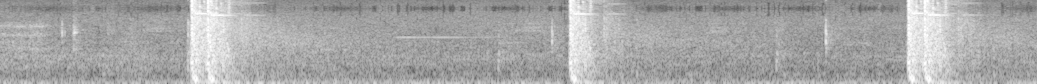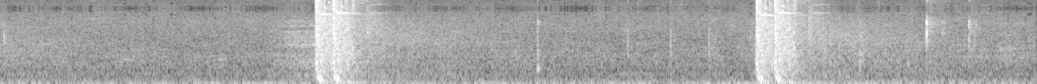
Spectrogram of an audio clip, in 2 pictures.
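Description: A rifle fires single loud shots at a steady pace.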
